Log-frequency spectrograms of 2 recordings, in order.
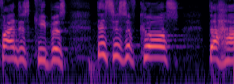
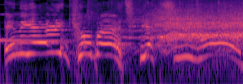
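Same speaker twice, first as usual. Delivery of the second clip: loud, high cheer, shouting the answer; big triumphant game-show shout; excited cheer; 8 semitones higher, 5 dB louder than usual. Real, not acted. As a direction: celebrate the right answer. Host cheers correct answer.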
